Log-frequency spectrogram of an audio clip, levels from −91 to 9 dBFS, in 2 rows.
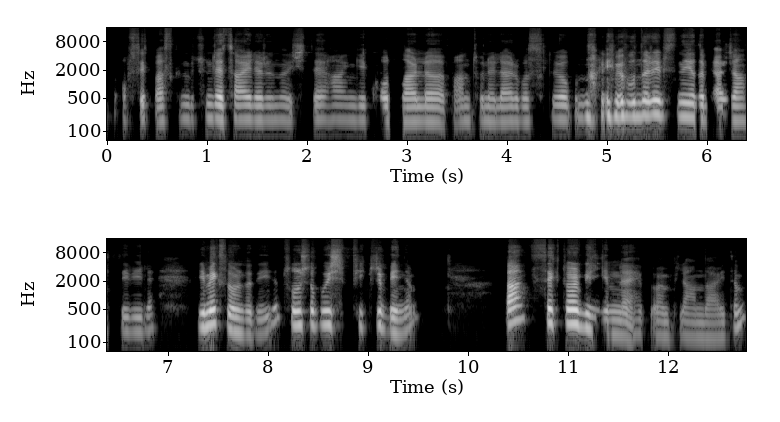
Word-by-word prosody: ofset - - -10
baskının 170 +3 -11
bütün 190 +2 -15
detaylarını, 175 -1 -1
işte, 180 - -11
hangi 175 -1 -15
kodlarla 165 -2 -5
pantone'ler 165 0 -12
basılıyor, 180 +2 -7
bunlar 200 0 -8 0.2
ya 205 - +1
da 210 - +5
bunların 215 +2 +3
hepsini 210 -2 +1
ya 195 -1 +1
da - - 0
bir 165 - -2
ajans 170 +1 -6
diliyle 170 +2 -14 0.4
bilmek 235 +4 +8
zorunda 165 - -1
değilim. 170 - -12
Sonuçta 230 -4 +1
bu 235 - +1
işin 230 -1 -1
fikri 215 0 -6
benim. 165 - -3 0.9
Ben 280 +6 +7
sektör 250 -5 +6
bilgimle 155 -7 -5
hep 150 - -21
ön 140 -1 -14
plandaydım 130 - -15
180 Hz, 155 wpm, -22 LUFS, 165-210 Hz, 0.9 s, bilmek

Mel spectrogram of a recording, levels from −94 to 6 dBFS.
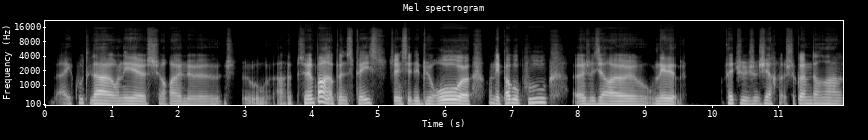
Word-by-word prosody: Bah, - - -11
écoute 160 +3 -10
là 140 -1 +4
on 130 0 -4
est, 130 -2 +2
heu, - - -6
sur, 120 -1 -8
heu, 125 -1 -1
le 120 -1 -7
ch 140 - -16 0.2
ou, - - -10 0.2
heu - - -11 0.2
c'est 170 - -1
même 175 +1 +4
pas 230 +2 +9
un - - +3
open 150 -1 -3
space 155 +4 -4
c'est 135 -1 -2
c'est 125 - -5
des 135 -1 -3
bureaux, 145 +5 +4
heu, 135 -1 +4 0.3
on 170 - -8
n'est 145 - +1
pas 160 +5 +3
beaucoup, 180 +4 -1 0.4
heu, - - -1
je 135 - -7
veux 135 - -4
dire, 135 0 -1
heu, 125 -1 +2
on 120 +3 -7
est 130 -1 +4
en - - -9 0.8
fait, 160 -1 0
je 145 -2 -5
je 140 +1 -7
gère, 140 0 -3
je - - -10
suis 160 - -12
quand 155 - +1
même 145 0 -1
dans 140 -1 -4
un 135 -1 -4
135 Hz, 225 wpm, -23 LUFS, 130-150 Hz, 0.8 s, pas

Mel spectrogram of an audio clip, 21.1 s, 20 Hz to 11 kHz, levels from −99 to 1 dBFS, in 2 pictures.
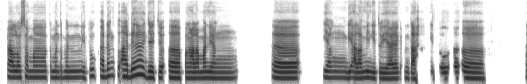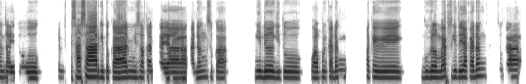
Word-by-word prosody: kalau 210 -1 +1
sama 210 -1 -3 0.3
temen-temen 205 0 -5
itu 195 +5 -9 0.2
kadang 240 +2 -2
tuh 280 - -9
ada 260 +7 +2
aja 205 -7 0
ce 205 - -2
eee, 195 -2 +2
pengalaman 190 0 +1
yang, 185 0 -2 1.1
eee, 190 -1 +3 0.5
yang 205 -2 -3 0.3
dialamin 195 0 0
gitu 185 0 -7
ya 175 0 0 0.2
yak - - -20
entah 175 -3 -1 0.3
itu 390 - -14 0.3
heeh. 195 -2 0 1.1
Entah 205 -1 -3
itu 190 - -9 0.7
ken 215 -2 -16 0.2
kesasar 220 +3 +8
gitu 210 0 -1
kan, 195 +1 +7 0.2
misalkan 205 +1 -3 0.2
kayak 185 0 +4
kadang 195 +2 -3
suka 195 -2 -3 0.6
ngide 215 0 +1 0.2
gitu 205 +1 -4 0.5
walaupun 195 +1 -1
kadang 210 +1 -1 0.6
pakai 220 -1 -1 0.9
Google 205 +1 +1
Maps 220 +4 +1
gitu 220 -1 -2
ya, 215 - +4
kadang 240 +4 0 0.2
suka, 230 0 +1
205 Hz, 120 wpm, -19 LUFS, 190-215 Hz, 1.1 s, kesasar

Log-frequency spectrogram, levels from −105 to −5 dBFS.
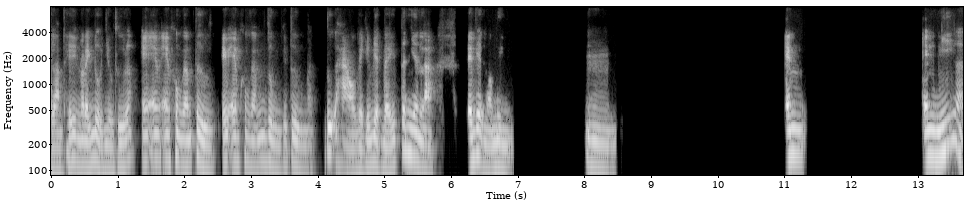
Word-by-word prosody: làm 90 0 0
thế 120 - -3
thì 130 - +1
nó 115 0 0
đánh 110 +4 +2
đổi 115 -8 +1
nhiều 95 -2 -4
thứ 105 +4 0
lắm. 130 +3 -2
Em - - -1
em 135 - 0
em 130 - -1
không 125 - -1
dám 115 0 +1
từ 105 -9 +2
em 125 +2 +2
em 125 - 0
không 125 -1 -8
dám 115 +3 -3
dùng 105 -6 -2
cái 110 - -7
từ 115 -4 0
mà 95 0 -9 0.2
tự 155 0 +5
hào 90 0 0
về 90 0 -2
cái 110 - -1
việc 125 - +1
đấy. 100 +6 +1
Tất 170 - +3
nhiên 145 -4 +3
là 100 -1 +1 0.5
cái 120 - +8
việc 150 - +5
mà 95 - -1
mình 100 -2 -3 1.1
Ừm. 100 -3 -4 2.5
Em 150 +1 +4 1.7
Em 145 0 +5
nghĩ 170 +7 +3
là 230 - +1
115 Hz, 180 wpm, -24 LUFS, 100-135 Hz, 2.5 s, cái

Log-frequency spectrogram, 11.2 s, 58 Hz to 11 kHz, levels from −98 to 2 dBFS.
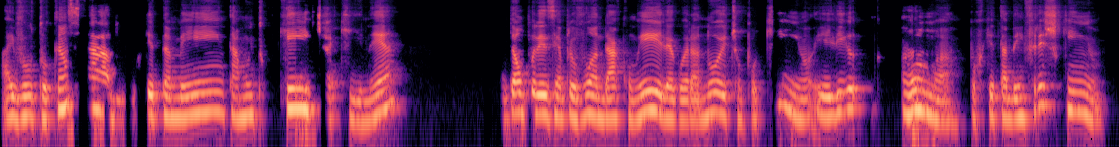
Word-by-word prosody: Aí 170 +1 -1
voltou 170 -1 0
cansado, 225 - +1
porque 185 - +1
também 185 +3 0
tá 175 -3 -5
muito 185 +2 -3
quente 225 -5 +4
aqui, 170 -4 -8
né. 205 - -1 1.0
Então, 195 0 +1
por 195 0 0
exemplo, 180 -2 +4
eu - - +3
vou 180 +4 0
andar 165 -1 0
com 160 0 -5
ele 200 -3 +4
agora 155 -1 -1
à - - -5
noite 185 0 -2
um - - -9
pouquinho, 195 -8 -6
ele 180 +3 +1 0.6
ama, 190 -9 +2
porque 170 +2 -6
tá 170 -1 -3
bem 165 +1 0
fresquinho. 220 -3 -3
180 Hz, 155 wpm, -20 LUFS, 170-205 Hz, 1.0 s, quente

